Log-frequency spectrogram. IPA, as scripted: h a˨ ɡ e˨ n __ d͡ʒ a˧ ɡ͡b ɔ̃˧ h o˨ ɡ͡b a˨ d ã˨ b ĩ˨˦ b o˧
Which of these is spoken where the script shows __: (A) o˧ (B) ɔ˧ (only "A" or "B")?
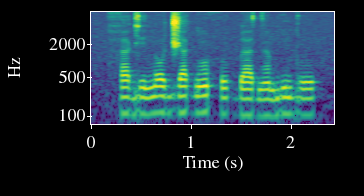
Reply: B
